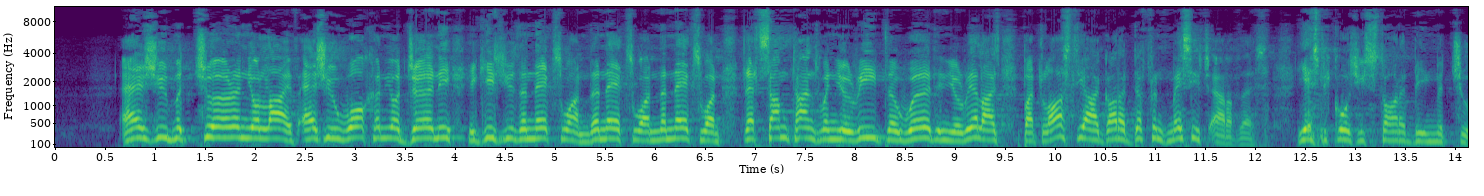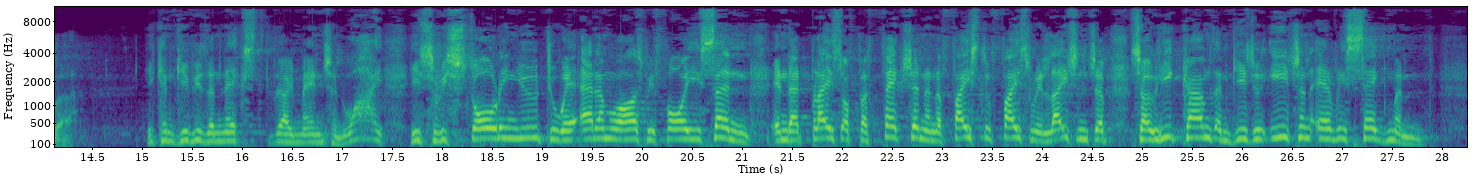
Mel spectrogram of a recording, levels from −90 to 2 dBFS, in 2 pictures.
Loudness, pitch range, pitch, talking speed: -18 LUFS, 165-200 Hz, 185 Hz, 190 wpm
